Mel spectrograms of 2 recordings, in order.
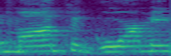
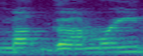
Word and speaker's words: Montgomery: emerson baylor at evergreen he said montegourmi middle school but i think that's just a pronunciation it's up to you coaches they're giving you the thumbs up eh all right that's correct it's actually pronounced montgomery but we're gonna go with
